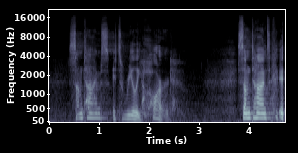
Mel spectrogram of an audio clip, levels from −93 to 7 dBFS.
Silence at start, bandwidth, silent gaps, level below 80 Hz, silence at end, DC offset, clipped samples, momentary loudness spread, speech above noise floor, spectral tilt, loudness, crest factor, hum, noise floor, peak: 0.4 s; 15.5 kHz; none; -64 dBFS; 0 s; under 0.1%; under 0.1%; 15 LU; 34 dB; -5.5 dB/octave; -32 LUFS; 22 dB; none; -65 dBFS; -12 dBFS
